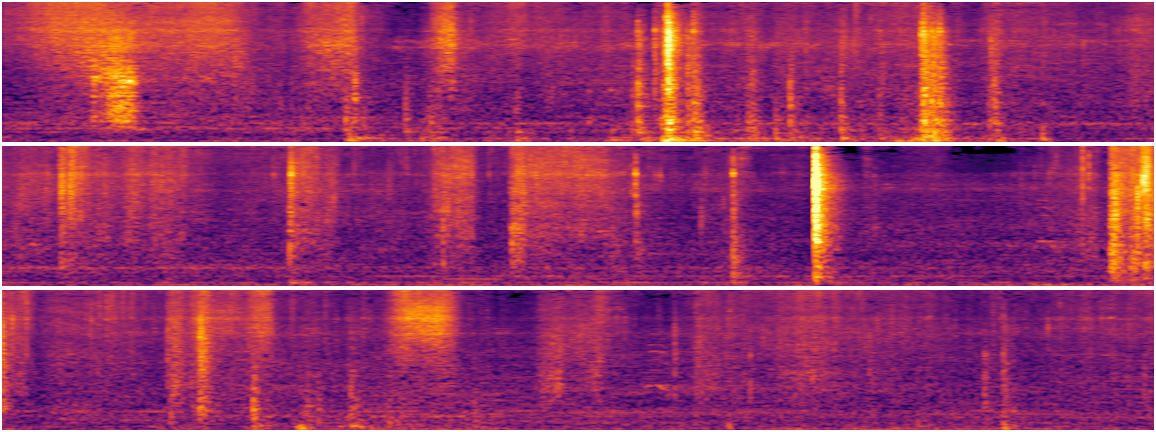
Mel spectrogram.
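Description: Scattered knocks, clicks and rattles of an Outsunny folding aluminium picnic table being handled, its metal frame and hinge latch clacking, with the sharpest click a little under ten seconds in.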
